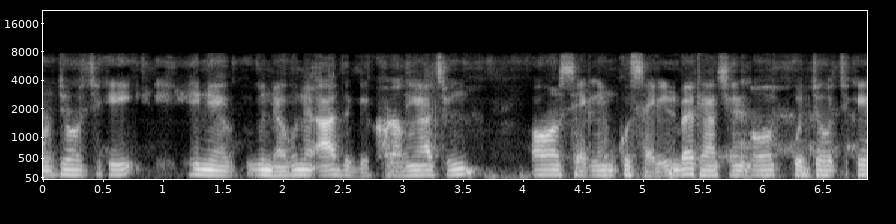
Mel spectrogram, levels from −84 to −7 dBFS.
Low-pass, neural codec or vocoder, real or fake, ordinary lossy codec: none; codec, 16 kHz, 0.8 kbps, ZipCodec; fake; none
